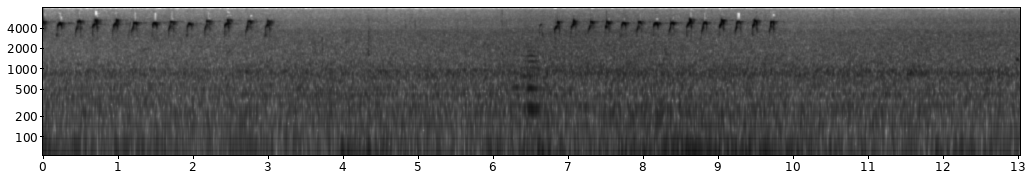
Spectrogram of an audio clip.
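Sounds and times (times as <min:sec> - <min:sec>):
small bird high chirps: 0:00.0 - 0:03.1, 0:06.6 - 0:09.8.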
